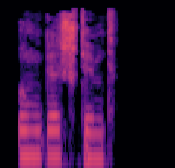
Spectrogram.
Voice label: "umgestimmt", German; adjectives

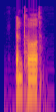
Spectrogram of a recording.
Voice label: "untaught", english; adjectives

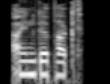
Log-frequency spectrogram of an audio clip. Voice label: "eingepackt", German; adjectives

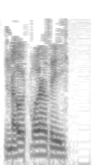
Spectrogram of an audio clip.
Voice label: "noteworthy", english; adjectives

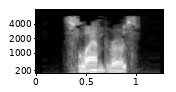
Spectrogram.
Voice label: "slanderous", English; adjectives

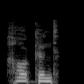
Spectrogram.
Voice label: "hockend", German; adjectives

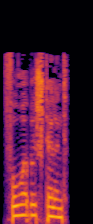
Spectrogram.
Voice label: "vorbestellend", German; adjectives

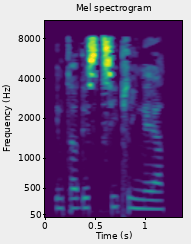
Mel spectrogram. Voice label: "interdisziplinär", German; adjectives

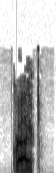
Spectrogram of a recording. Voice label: "cracked", English; adjectives

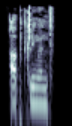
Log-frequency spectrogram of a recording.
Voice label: "abklingend", German; adjectives

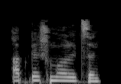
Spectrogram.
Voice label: "abgeschmolzen", German; adjectives

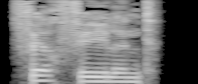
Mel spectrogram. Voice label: "verfehlend", German; adjectives

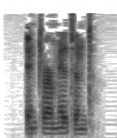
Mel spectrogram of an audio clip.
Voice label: "intermittent", english; adjectives

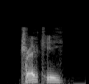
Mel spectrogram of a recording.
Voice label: "tricky", English; adjectives

